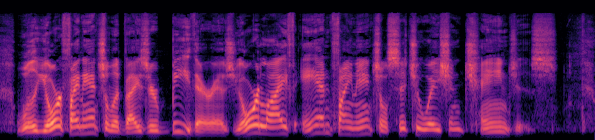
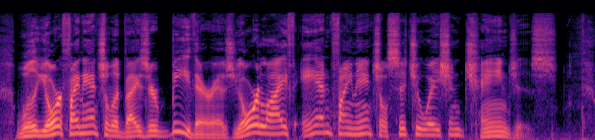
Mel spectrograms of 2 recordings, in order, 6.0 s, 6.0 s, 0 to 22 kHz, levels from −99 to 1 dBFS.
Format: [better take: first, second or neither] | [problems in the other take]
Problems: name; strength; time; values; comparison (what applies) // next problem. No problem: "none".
second | thin; somewhat; fading below 300 Hz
